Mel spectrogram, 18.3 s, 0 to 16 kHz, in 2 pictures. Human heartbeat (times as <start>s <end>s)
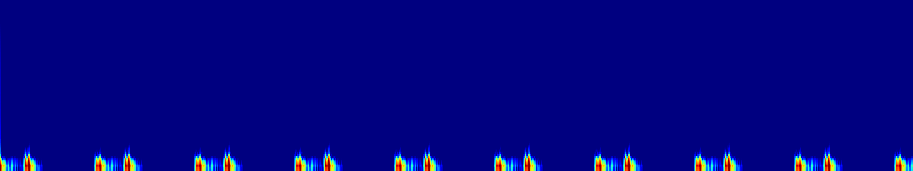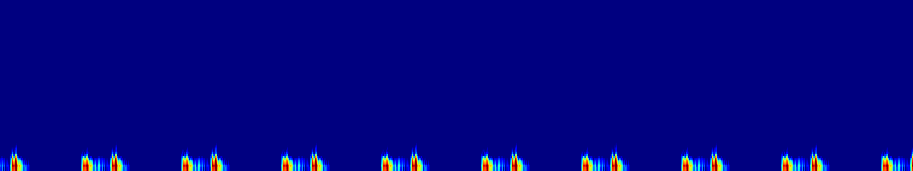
0.0s 0.4s, 1.0s 1.4s, 2.0s 2.4s, 3.0s 3.4s, 4.0s 4.4s, 5.0s 5.4s, 6.0s 6.4s, 7.0s 7.4s, 8.0s 8.4s, 9.0s 9.4s, 10.0s 10.4s, 11.0s 11.4s, 12.0s 12.4s, 13.0s 13.4s, 14.0s 14.4s, 15.0s 15.4s, 16.0s 16.4s, 17.0s 17.4s, 18.0s 18.2s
